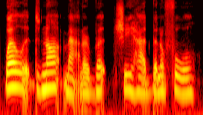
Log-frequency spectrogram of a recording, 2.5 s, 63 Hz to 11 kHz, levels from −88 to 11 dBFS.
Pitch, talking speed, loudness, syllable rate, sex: 190 Hz, 260 wpm, -22 LUFS, 5.1 syllables/s, female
